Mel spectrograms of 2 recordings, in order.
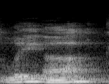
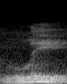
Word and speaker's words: Lea: Her middle name is spelled L-E-A and should be pronounced Leah, as in Princess Leia in Star Wars. Her dad, however, pronounced her middle name Lee, and that's how she's known today.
